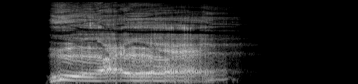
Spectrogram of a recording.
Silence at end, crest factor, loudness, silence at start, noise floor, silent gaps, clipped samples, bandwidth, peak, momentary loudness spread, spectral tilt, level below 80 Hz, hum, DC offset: 1.3 s; 16 dB; -16 LUFS; 0.5 s; under -90 dBFS; none; under 0.1%; over 20 kHz; -2 dBFS; 12 LU; -3 dB/octave; -54 dBFS; none; under 0.1%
